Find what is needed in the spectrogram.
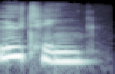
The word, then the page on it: looting: British English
